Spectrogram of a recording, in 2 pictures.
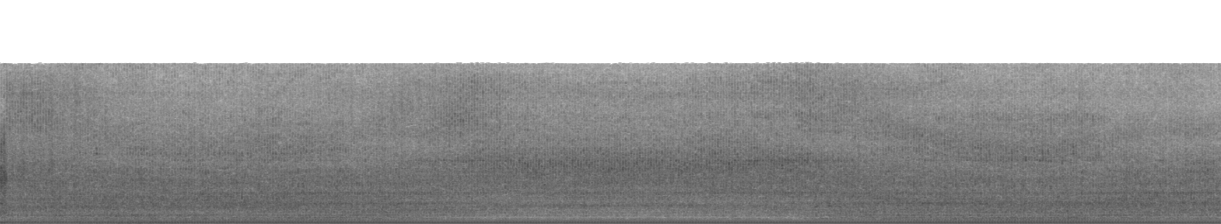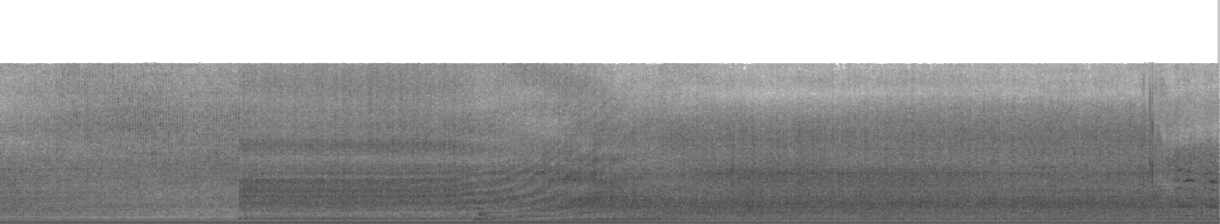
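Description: An engine running steadily at an even pace, with an abrupt shift in its tone about eighteen seconds in.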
